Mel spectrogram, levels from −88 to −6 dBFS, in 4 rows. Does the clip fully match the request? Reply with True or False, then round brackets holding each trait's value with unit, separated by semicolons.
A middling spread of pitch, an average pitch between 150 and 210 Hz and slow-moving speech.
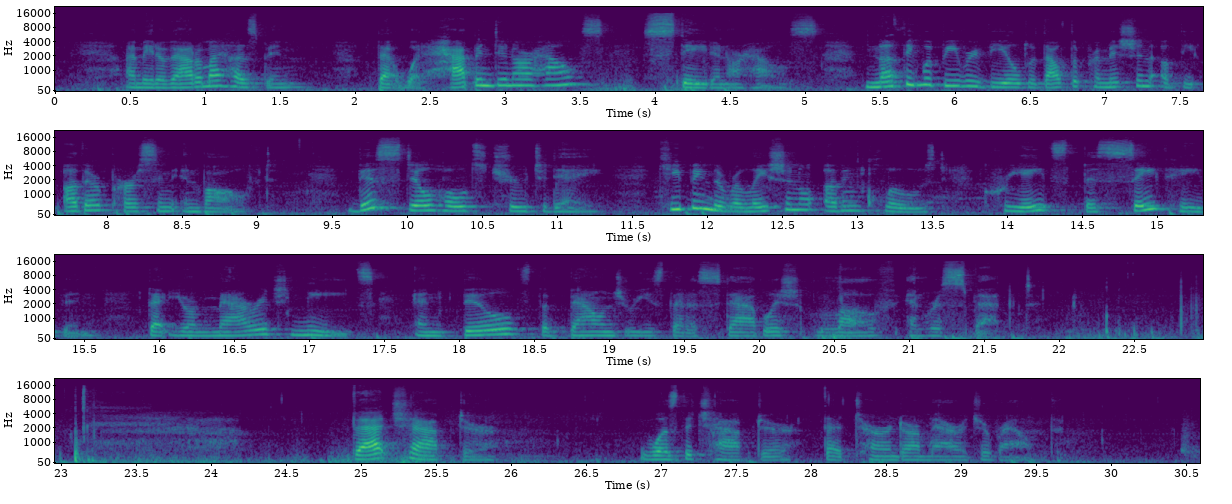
True (4.2 semitones; 185 Hz; 130 wpm)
